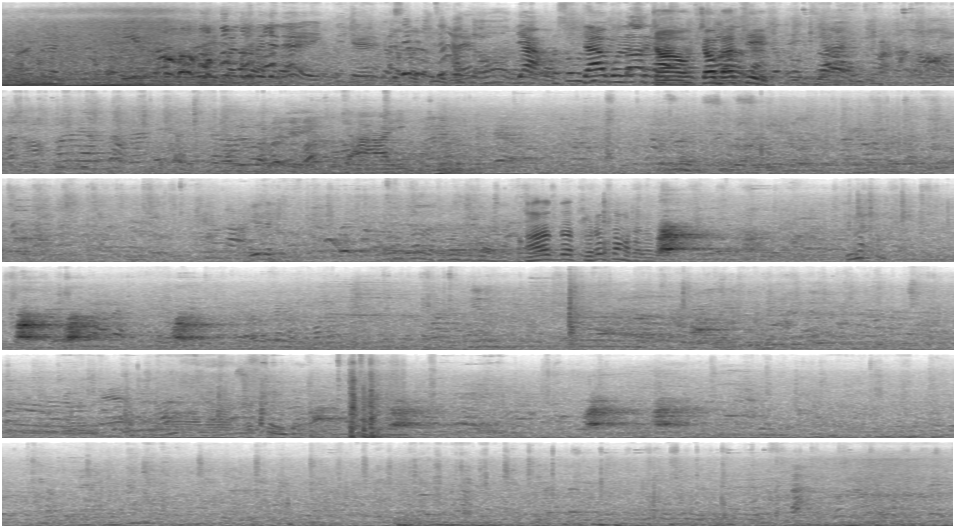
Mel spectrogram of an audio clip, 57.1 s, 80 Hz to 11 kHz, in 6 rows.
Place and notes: Ascolto il tuo cuore, città. I listen to your heart, city. Several Chapters **SCROLL DOWN FOR ALL RECORDINGS - “La flânerie après trois mois aux temps du COVID19”: Soundwalk
“La flânerie après trois mois aux temps du COVID19”: Soundwalk
Chapter CIII of Ascolto il tuo cuore, città. I listen to your heart, city
Wednesday, June 10th 2020. Walking in the movida district of San Salvario, Turin ninety-two days after (but day thirty-eight of Phase II and day twenty-five of Phase IIB and day nineteen of Phase IIC) of emergency disposition due to the epidemic of COVID19.
Start at 7:31 p.m., end at h. 8:47 p.m. duration of recording 38'23'', full duration 01:15:52 *
As binaural recording is suggested headphones listening.
The entire path is associated with a synchronized GPS track recorded in the (kml, gpx, kmz) files downloadable here:
This soundwalk follows in similar steps to exactly three months earlier, Tuesday, March 10, the first soundtrack of this series of recordings. I did the same route with a de-synchronization between the published audio and the time of the geotrack because:
Piemonte, Italia, 10 June 2020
